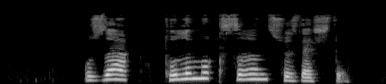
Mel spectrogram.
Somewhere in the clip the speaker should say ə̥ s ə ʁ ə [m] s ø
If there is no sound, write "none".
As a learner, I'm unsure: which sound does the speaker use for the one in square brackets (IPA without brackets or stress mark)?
n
